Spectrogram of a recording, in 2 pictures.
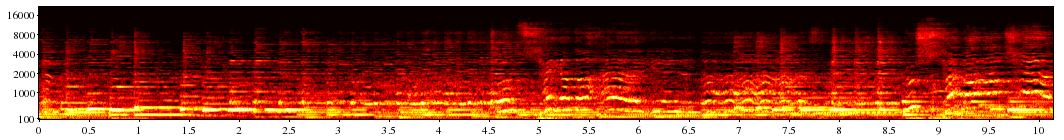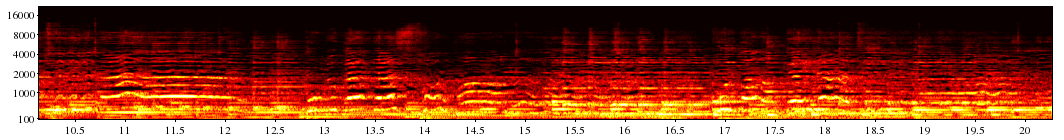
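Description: Women's voices singing a song together over a plucked string instrument accompaniment.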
